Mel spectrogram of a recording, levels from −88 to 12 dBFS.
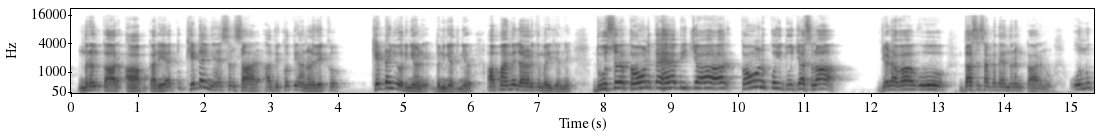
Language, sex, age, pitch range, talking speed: Punjabi, male, 50-69, 135-210 Hz, 170 wpm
